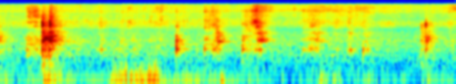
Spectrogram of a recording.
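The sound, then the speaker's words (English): Flour being stirred and cooked out in a pan: irregular scrapes and knocks of a utensil against the pan, with one sharper clatter near the start, a few softer strokes after it, and a faint sizzle beneath. “a couple of tablespoons of flour. Again, just cook out the rawness of that flour.”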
